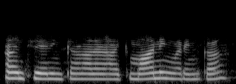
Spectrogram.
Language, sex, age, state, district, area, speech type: Tamil, female, 18-30, Tamil Nadu, Namakkal, rural, conversation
